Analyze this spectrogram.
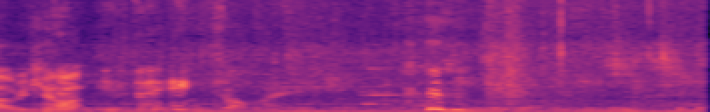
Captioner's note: chuckles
